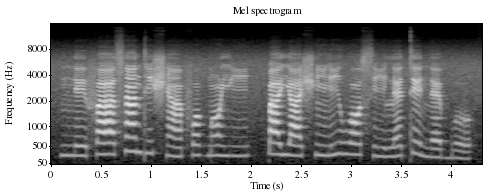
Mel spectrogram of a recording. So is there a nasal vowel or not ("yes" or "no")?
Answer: yes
